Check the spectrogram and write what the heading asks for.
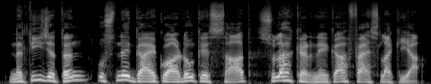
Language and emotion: Urdu, neutral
